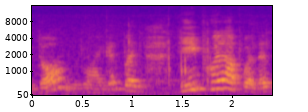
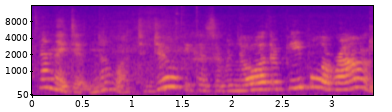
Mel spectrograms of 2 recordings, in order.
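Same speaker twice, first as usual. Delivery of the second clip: ordinary delivery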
